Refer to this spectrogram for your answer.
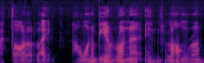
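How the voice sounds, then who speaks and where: This man has an unremarkable speaking voice at a fairly low pitch. He speaks at a fairly quick pace. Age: 20s. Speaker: amateur runner. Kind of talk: casual chat.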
